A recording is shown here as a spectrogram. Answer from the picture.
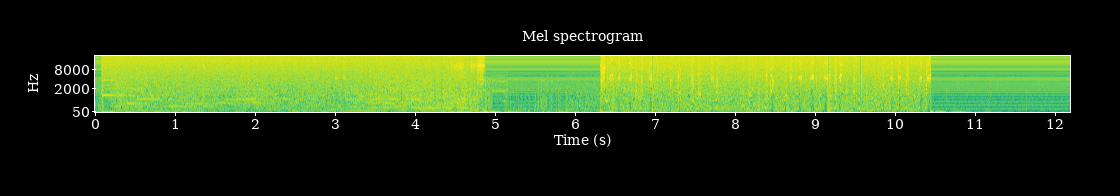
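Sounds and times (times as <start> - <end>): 
Audigy 2ZS sound card distorted output: 0.1 - 5.2, 6.4 - 10.6.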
